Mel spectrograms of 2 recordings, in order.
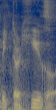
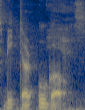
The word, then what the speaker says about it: Victor Hugo: the center it's not Victor Hugo it's Victor Ugo it's the correct pronunciation I was doing the English pronunciation Victor Hugo bad scooting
